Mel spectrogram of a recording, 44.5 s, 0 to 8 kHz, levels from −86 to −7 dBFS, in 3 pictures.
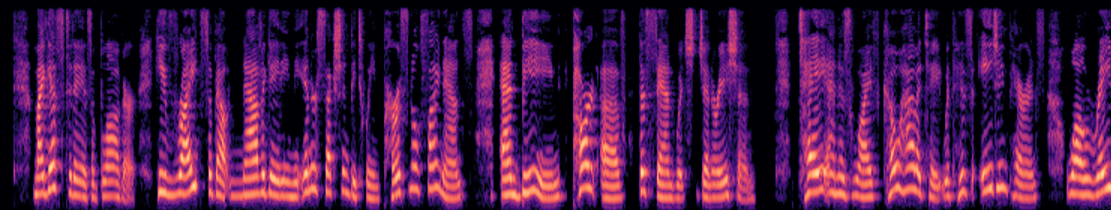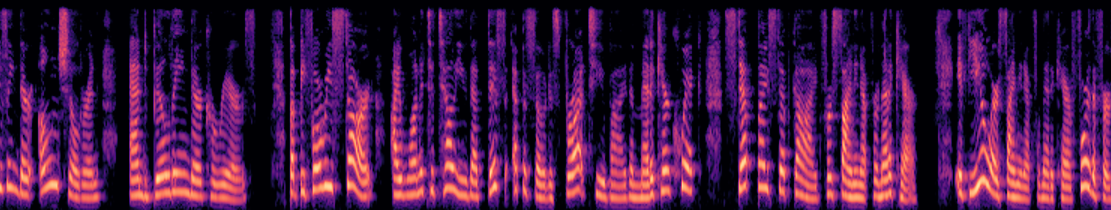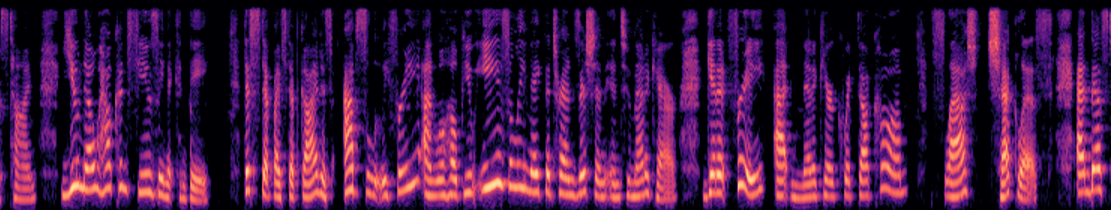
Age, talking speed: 40-59, 150 wpm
